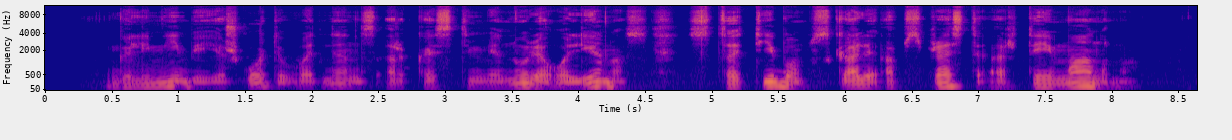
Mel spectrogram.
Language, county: Lithuanian, Kaunas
